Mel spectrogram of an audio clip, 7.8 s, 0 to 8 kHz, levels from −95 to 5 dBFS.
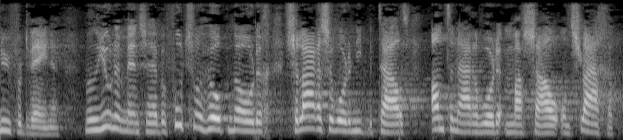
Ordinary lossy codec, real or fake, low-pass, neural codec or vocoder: AAC, 48 kbps; real; 7.2 kHz; none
